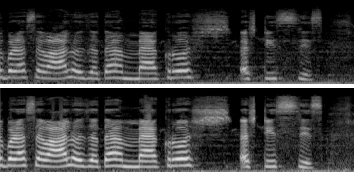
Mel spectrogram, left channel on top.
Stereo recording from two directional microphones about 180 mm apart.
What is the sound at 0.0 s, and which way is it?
A woman's voice, 30° right (ahead or behind).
